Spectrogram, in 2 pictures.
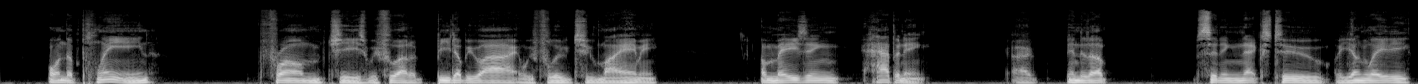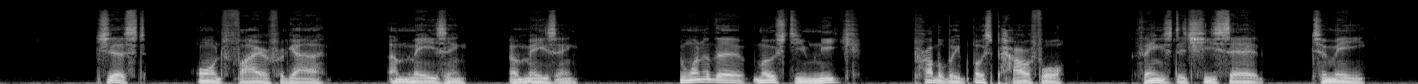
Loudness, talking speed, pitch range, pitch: -15 LUFS, 95 wpm, 70-90 Hz, 80 Hz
